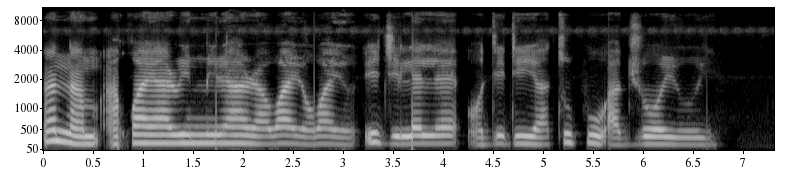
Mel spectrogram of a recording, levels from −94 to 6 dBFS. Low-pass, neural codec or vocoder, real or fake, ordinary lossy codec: 9.9 kHz; none; real; Opus, 32 kbps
